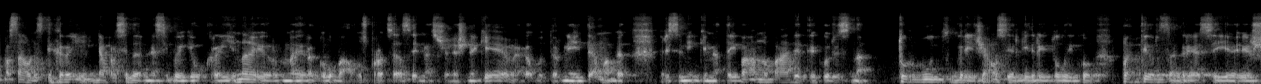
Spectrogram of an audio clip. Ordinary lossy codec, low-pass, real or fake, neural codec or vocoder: Opus, 16 kbps; 9.9 kHz; fake; vocoder, 22.05 kHz, 80 mel bands, Vocos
